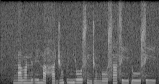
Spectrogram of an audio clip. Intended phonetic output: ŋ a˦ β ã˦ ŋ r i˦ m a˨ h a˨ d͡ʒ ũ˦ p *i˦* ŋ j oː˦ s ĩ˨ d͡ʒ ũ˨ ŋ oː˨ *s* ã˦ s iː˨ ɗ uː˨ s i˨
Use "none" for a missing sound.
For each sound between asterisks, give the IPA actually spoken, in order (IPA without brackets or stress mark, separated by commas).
i˦, s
